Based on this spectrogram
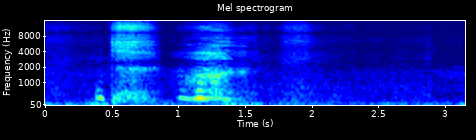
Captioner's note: cries softly in a sigh; sniffles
